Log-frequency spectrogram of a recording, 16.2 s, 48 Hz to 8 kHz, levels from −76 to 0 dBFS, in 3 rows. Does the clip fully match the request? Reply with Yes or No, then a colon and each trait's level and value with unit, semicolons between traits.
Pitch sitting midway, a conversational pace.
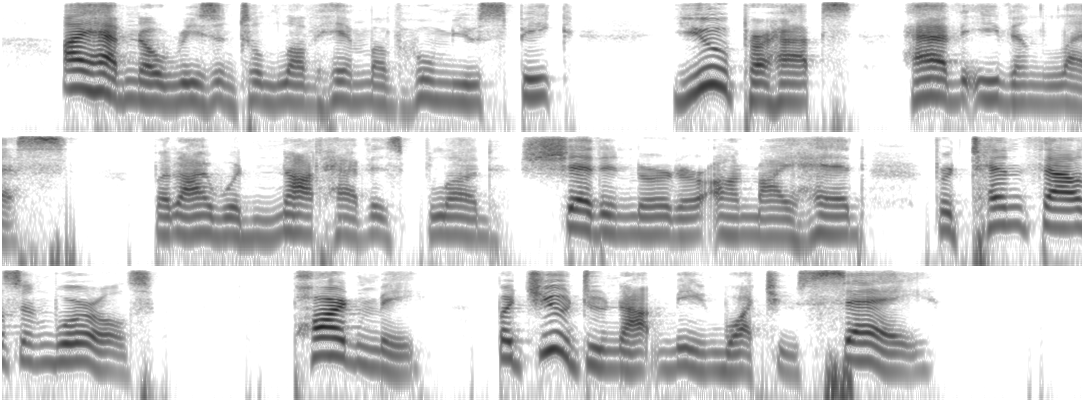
Yes: medium, 170 Hz; average, 160 wpm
